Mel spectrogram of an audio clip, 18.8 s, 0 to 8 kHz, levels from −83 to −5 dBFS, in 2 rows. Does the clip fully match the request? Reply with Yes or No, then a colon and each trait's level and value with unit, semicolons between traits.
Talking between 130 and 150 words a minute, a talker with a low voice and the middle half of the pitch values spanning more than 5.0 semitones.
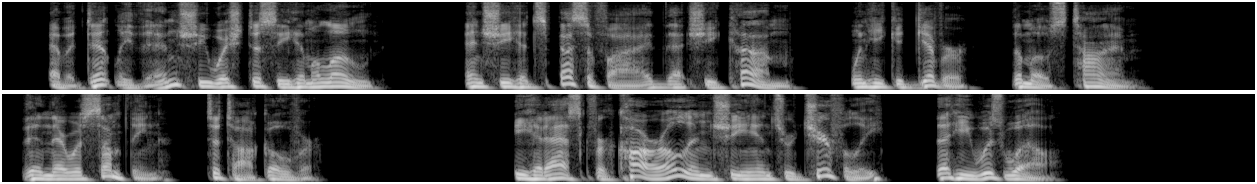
Yes: slow, 135 wpm; low, 115 Hz; wide, 5.4 semitones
